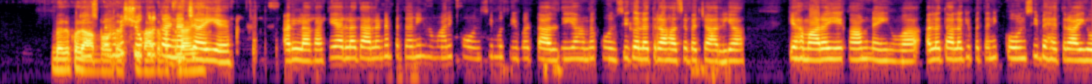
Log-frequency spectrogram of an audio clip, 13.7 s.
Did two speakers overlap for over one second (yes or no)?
yes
